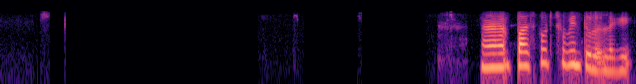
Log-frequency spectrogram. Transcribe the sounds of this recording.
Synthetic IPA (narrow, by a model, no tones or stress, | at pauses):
paspoːɾʈsʰubint̪ulɐlaɡi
